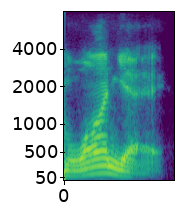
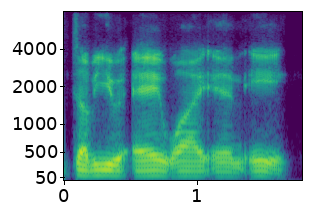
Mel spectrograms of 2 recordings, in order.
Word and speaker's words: Wayne: You mispronounced his last name, and his first name is Wayne, spelled Wayne. And for the first few years of knowing Wayne, I called him Wanye because just Kanye.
